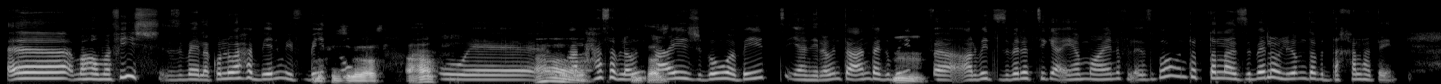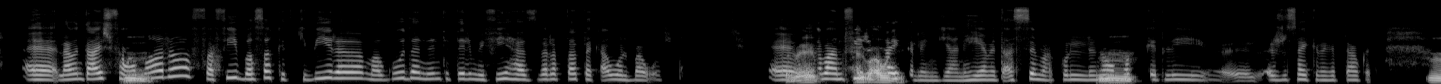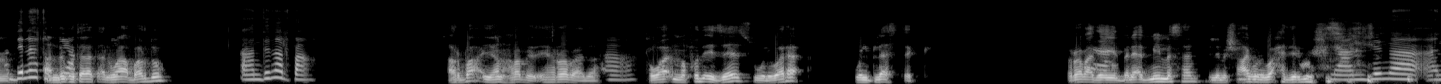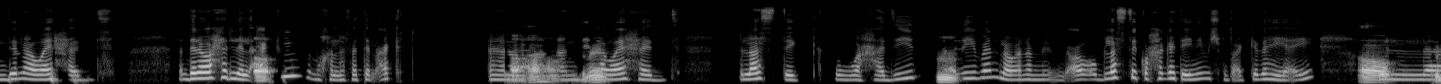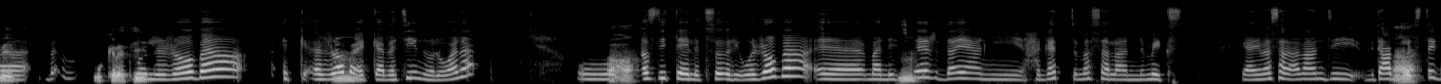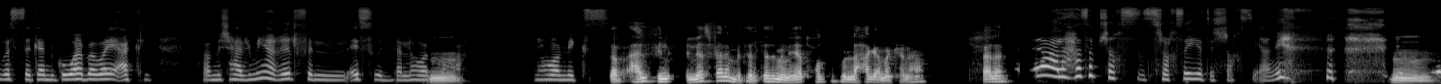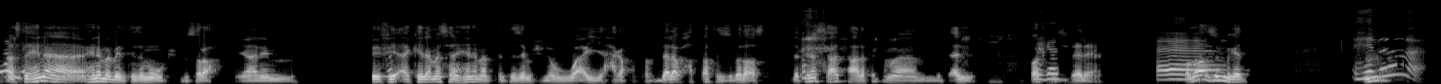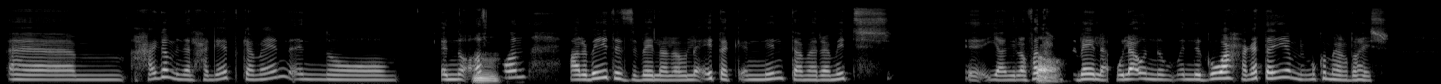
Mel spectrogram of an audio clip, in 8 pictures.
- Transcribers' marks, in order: other background noise; in English: "باساكِت"; tapping; in English: "recycling"; in English: "باسكيت"; in English: "الrecycling"; distorted speech; laughing while speaking: "يرميه في الزبالة"; chuckle; in English: "manager"; in English: "mixed"; in English: "mix"; unintelligible speech; laughing while speaking: "يعني"; unintelligible speech; chuckle
- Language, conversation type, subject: Arabic, unstructured, إزاي نقدر نقلل التلوث في مدينتنا بشكل فعّال؟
